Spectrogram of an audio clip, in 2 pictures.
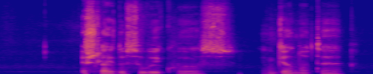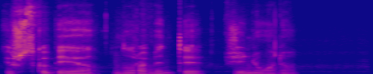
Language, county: Lithuanian, Vilnius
